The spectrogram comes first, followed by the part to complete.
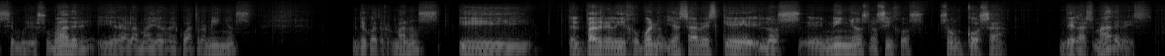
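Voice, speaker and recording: A man's voice: mid-range voice, darkish tone. Older Spanish man, chatty and digressive. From Spain. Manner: chatty and digressive, asking the audience rhetorical questions. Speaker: conference speaker. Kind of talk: informal public talk.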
